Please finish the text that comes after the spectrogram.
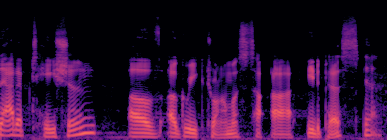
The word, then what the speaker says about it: Oedipus: It is an adaptation of a Greek drama, Oedipus. Yeah. We're going to use that pronunciation because this production from London uses Oedipus, and so it's a little bit different than maybe the way Americans have said it.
